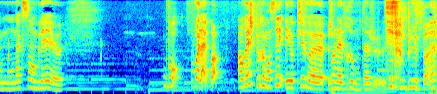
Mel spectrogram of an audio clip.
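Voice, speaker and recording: A woman presenting books in a casual vlog, chatty and excitable, laughing often and reading back-cover blurbs aloud. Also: fairly high pitch. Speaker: booktuber. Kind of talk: casual book haul chat.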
